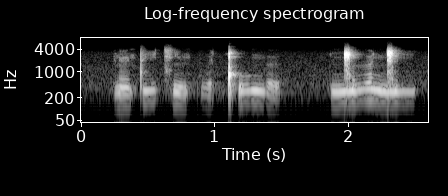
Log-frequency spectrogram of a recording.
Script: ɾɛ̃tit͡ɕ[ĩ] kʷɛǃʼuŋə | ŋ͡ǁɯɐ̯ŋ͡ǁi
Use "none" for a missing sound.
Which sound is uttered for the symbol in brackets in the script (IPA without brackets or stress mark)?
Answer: ĩ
